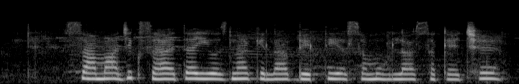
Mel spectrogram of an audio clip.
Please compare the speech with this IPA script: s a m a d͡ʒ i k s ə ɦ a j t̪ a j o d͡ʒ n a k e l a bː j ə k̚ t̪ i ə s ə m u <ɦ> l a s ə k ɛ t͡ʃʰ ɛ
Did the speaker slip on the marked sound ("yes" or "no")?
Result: no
